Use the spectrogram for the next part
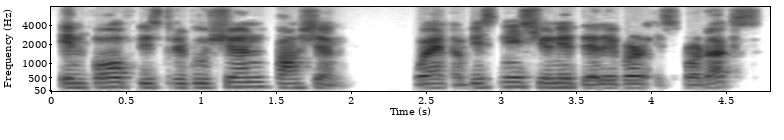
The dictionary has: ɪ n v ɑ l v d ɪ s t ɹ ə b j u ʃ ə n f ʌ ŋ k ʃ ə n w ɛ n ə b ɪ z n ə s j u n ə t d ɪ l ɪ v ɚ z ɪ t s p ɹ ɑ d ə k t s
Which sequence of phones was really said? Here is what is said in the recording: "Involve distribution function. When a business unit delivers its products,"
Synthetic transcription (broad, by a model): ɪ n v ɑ l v d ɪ s t ɹ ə b j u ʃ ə n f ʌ ŋ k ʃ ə n w ɛ n ə b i s n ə s j u n ə t d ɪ l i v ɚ ɪ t s p ɹ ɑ d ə k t s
